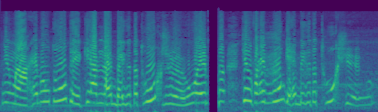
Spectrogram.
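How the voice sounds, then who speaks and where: A woman's voice: extremely high pitch, fast talker. A woman playing a teasing ex-girlfriend. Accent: Southern Vietnamese. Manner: teasing, chattering and mocking. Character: young woman parting from her ex-lover. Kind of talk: comedy sketch acting. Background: background music.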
